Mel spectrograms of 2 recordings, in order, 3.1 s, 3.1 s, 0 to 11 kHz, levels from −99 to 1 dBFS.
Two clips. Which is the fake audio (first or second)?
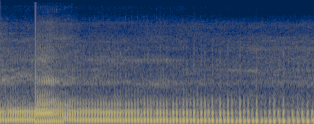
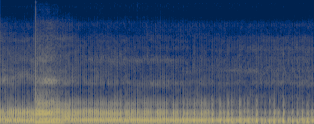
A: second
